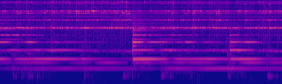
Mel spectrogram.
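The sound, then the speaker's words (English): A hand-rung school bell clangs repeatedly in an uneven rhythm, each strike ringing out with sustained metallic overtones that overlap and linger between hits. A woman rings it for four minutes from a bell platform in the courtyard of Mobile County Training School in Africatown, to commemorate the legacy of slavery. “stands in the middle of the courtyard at Mobile County Training School, in the center of Africatown, ringing the school's bell.”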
